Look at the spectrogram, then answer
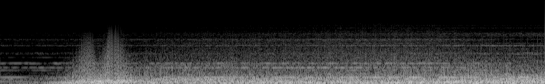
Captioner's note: gentle music; spacecraft swooshes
